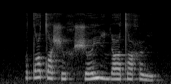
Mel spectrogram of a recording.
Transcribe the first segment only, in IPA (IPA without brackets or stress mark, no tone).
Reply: dˤ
